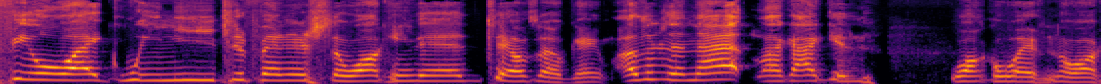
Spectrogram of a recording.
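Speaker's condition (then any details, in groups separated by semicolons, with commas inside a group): Cerebral palsy; voice always shot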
